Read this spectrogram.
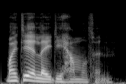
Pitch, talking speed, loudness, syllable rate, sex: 130 Hz, 190 wpm, -17 LUFS, 6.5 syllables/s, male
